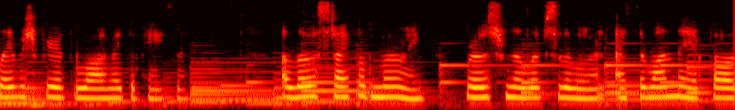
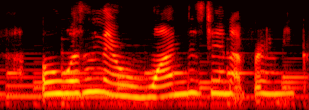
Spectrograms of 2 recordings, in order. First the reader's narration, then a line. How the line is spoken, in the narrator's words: cried with clasped hands and staring eyes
